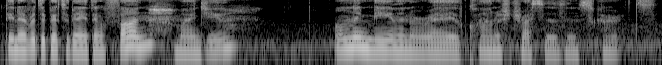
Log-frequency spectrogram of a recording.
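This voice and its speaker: Woman doing a haunted grieving diarist, slow and mellow, brooding audio drama narration, bit of ambience behind. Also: lowish voice, fairly even intonation, a little hiss or hum, close to an everyday voice. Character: haunted, grieving diarist recounting dreams to a lost sibling. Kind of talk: scripted first-person audio drama narration.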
